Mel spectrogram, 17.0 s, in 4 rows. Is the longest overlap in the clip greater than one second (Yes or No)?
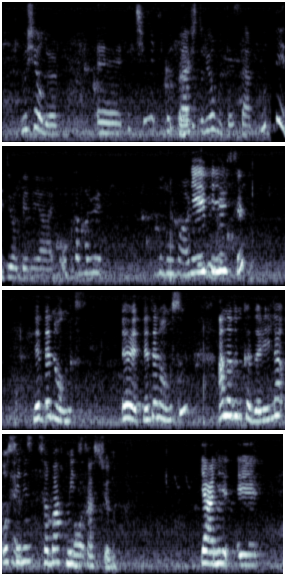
No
